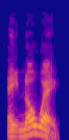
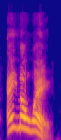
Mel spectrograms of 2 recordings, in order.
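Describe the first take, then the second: First: Said in the usual way. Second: Higher and louder, flatly refusing; emphatic disbelief. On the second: Real, not acted. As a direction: shut the idea down hard.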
